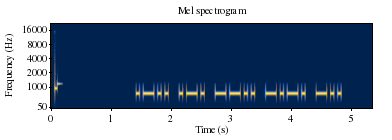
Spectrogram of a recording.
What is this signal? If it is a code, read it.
Morse code, heard as a keyed tone, about 20 wpm, 700 Hz. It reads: LRZCD
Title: Code Groups - 5 Letters - 20wpm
